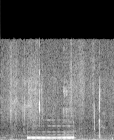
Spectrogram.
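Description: A single steady telephone ring tone at a mid pitch sounds for about a second, then stops, leaving faint low background noise. No one speaks.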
